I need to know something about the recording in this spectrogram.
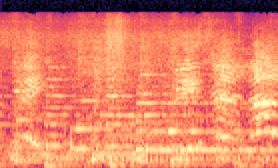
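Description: A steel drum band playing a lively tune, with young voices chanting in rhythm over the pans.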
